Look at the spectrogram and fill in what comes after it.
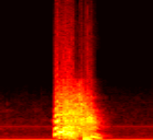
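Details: One loud, explosive sneeze in a quiet room, from a lingering cold that won't go away.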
